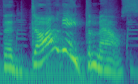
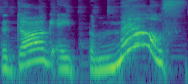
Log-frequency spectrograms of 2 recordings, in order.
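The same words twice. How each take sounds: First: The stress is on the word dog. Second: The stress is on the word mouse.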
